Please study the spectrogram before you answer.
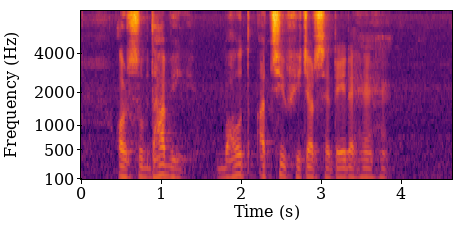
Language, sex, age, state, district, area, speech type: Hindi, male, 45-60, Bihar, Begusarai, urban, spontaneous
